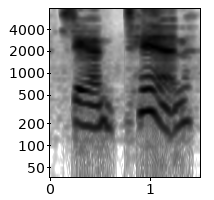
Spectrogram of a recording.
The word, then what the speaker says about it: Staunton: However, Staunton, Virginia, pronounced Stanton, not ton, is such a town.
